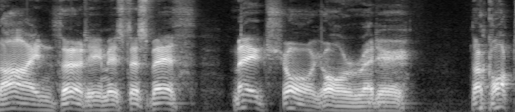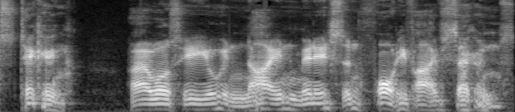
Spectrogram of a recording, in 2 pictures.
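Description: A put-on character voice from a man, fairly low in pitch, at a very slow pace. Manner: calm, polite, unhurried, faintly menacing.

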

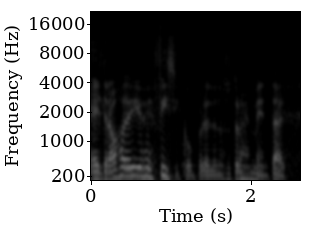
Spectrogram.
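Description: A man's fairly high voice comes through on a very clean recording against a silent background. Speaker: office worker and university student. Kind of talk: casual chat. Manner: halting.

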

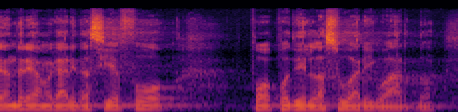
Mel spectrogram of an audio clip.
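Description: Against a quiet background, a man uses a normal speaking voice at a medium pitch and a fairly quick pace. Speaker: payments industry executive; speaker. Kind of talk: panel discussion. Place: stage. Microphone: handheld.

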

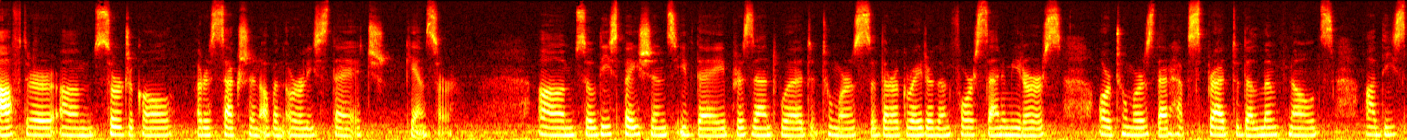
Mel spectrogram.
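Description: With noticeable background noise, a woman talks at a fairly slow pace in a monotone, flat intonation. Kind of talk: interview answer. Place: office.

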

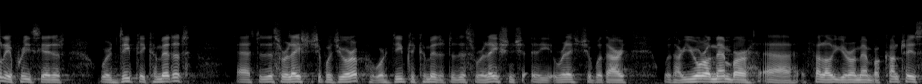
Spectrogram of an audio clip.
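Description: Against a quiet background, a man talks at a very fast pace. His pitch varies in an ordinary way. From Ireland. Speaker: diplomat. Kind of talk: lecture. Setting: auditorium with audience. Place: hall. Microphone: podium.

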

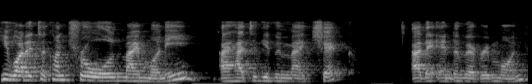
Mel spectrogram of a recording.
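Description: A woman with a very deep, low voice talks at a moderate tempo, her pitch varying in an ordinary way. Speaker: former fashion model and educator. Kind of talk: personal testimony.

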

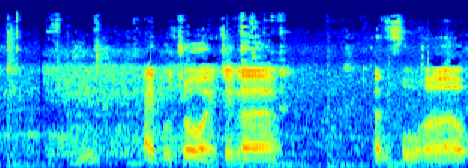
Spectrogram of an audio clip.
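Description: A man speaking at a very slow pace with fairly even intonation, faint music in the background. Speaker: travel vlogger. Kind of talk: casual vlog chat. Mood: cheerful. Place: cafe.

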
